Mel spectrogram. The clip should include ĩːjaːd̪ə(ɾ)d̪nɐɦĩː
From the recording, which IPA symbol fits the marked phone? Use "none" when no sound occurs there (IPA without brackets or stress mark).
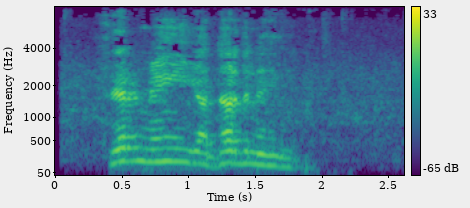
ɾ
